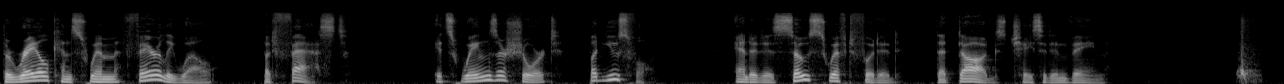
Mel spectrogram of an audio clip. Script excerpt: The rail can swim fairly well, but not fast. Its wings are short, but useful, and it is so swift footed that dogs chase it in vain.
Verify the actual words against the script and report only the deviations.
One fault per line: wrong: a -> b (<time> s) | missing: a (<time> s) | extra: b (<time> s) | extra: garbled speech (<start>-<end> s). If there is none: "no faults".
missing: not (2.7 s)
